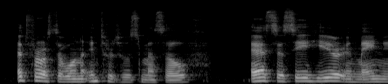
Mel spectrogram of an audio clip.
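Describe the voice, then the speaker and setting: A man talks with a German accent and ordinary pitch variation. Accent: German accent, non-native English. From Germany. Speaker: gaming youtuber. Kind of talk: tutorial. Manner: halting, with fillers and restarts.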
